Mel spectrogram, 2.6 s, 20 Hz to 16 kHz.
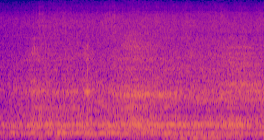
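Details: Honey bees from a long-established colony inside a house wall, angry after dark on the first day of a March 6th cutout: a dense, steady droning buzz with layered low and mid hum bands that holds unbroken throughout.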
